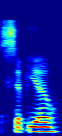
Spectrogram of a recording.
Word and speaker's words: Scipio: all of Utah, um is Scipio. Um there I believe Utah call it Cypio with a soft C.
